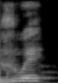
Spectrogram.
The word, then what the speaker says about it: jouent: Muy bien, tenemos el verbo jouer. Y aquí ya está conjugado, ¿verdad? Porque son ellos juegan. Carlos, Nadia et Tibor jouent, juegan. Oui, esta Joue. NT no pronunciamos nunca. Joue o Joue.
